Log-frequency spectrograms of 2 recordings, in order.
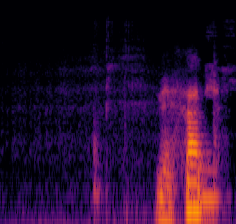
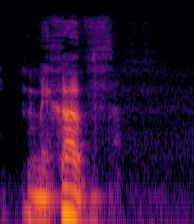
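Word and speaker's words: מֵאֶחָד: Mejat. Mejad, con D al final.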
